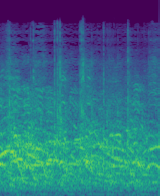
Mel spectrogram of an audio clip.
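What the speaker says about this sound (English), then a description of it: "you can hear Sol's crowd really getting behind him." Boxing crowd roaring in support of a fighter, Sol Gilbert, during his bout with Darren Guisha; a dense, steady wash of cheering and chatter fills the whole moment, with a few sharper shouts rising out of it.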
